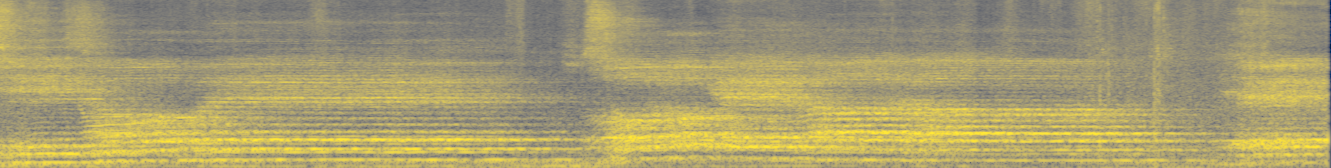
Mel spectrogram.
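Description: Slow sung offertory hymn of a Catholic Mass, voices holding long notes in phrases, with a short break between phrases about every six seconds.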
